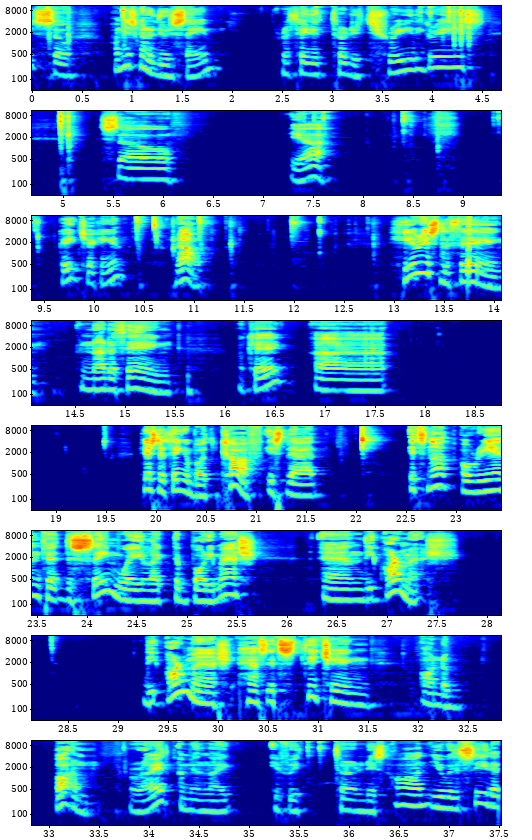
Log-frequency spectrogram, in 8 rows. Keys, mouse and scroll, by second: 0.9 r, 3.8 click, 4.2 3, 5.4 scroll up 1, 7.4 click, 8.4 shift+middle click, 9.2 click, 9.8-14.5 middle drag, 35.6 click, 36.3-37.5 middle drag.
